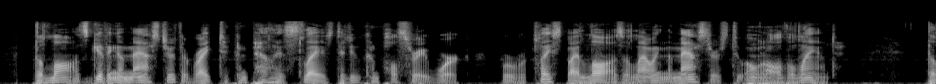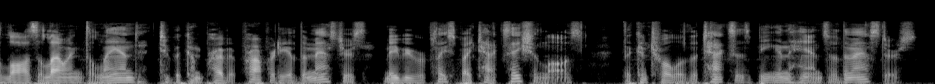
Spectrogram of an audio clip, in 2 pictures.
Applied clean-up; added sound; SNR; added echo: none; none; none; none.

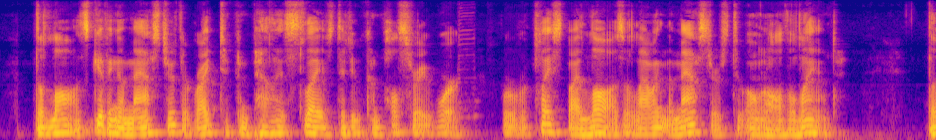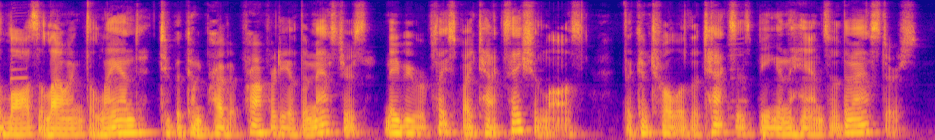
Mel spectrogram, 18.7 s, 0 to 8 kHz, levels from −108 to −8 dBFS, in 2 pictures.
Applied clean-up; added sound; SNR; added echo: neural separator model SepFormer DNS4.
